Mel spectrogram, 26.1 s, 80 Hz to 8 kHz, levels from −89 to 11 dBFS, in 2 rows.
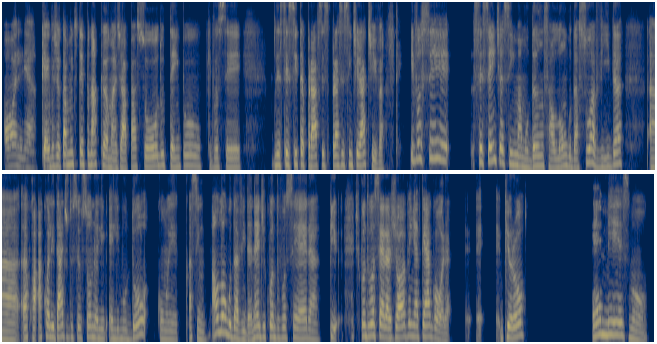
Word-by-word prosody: Olha, 160 -4 -3
porque - - +2
aí 155 - +3
você 165 - -5
já 170 - 0
tá 190 +3 +5
muito 200 +1 -3
tempo 195 -1 0
na - - +4
cama, 150 -6 0
já 140 +1 +3
passou 160 +3 0
do 185 +2 -3
tempo 165 0 -4
que - - -13
você 155 0 -3 0.6
necessita 190 +2 +1
pra 170 -1 +5
se 175 -1 -4
pra 175 +1 +3
se 190 +1 -4
sentir 185 0 +1
ativa. 150 -10 +1 0.5
E - - -1
você 290 -1 -1 0.4
você 240 - +2
sente, 250 +5 +3
assim, 200 -3 0
uma 170 -3 -1
mudança 165 +3 -2
ao 145 - 0
longo 165 +4 -3
da 140 -2 -2
sua 220 +10 +1
vida? 160 +7 -2 0.5
Ah, 150 +2 +1
a - - -5
qua 170 -2 0
a - - -1
qualidade 185 -1 +3
do 185 - -9
seu 180 +1 -2
sono 185 +1 -2
ele 160 0 -3
ele 160 0 -4
mudou 160 +9 -1 0.2
com 155 -2 -7
e 140 -2 -8 0.2
assim, 160 -5 -4
ao 245 - +3
longo 260 -6 +3
da 175 -3 +3
vida, 145 -3 -4
né, 185 +5 +3
de 185 0 -3
quando 180 -2 -2
você 175 +1 -4
era 160 -4 0 0.2
pi 340 - -2 0.3
de - - -11
quando 200 -1 +1
você 205 0 +4
era 180 -3 +7
jovem 190 +4 +4
até 190 +1 +3
agora, 165 -10 +2 0.3
eh 485 -1 -20
eh, - - -10 0.3
é. - - -7
Piorou? 195 +3 +3 1.4
É 210 +5 +2
mesmo. 215 - 0
175 Hz, 165 wpm, -25 LUFS, 155-195 Hz, 1.4 s, era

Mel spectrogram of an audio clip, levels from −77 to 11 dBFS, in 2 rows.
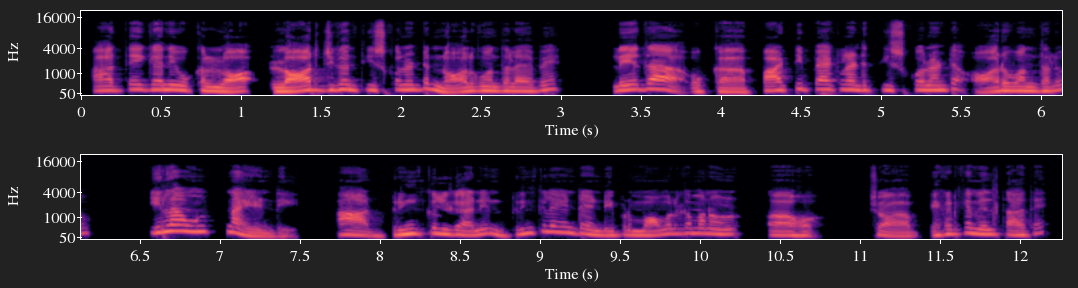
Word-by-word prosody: అదేగాని 195 +3 +1
ఒక 160 - -4
లా 125 - +5 0.3
లార్జ్ 175 +6 +6 0.2
తీసుకోవాలంటే 195 +2 -1
450 150 - 0 0.4
లేదా 200 +3 +5 0.3
ఒక 125 - -9 0.3
పార్టీ 170 +6 +3
ప్యాక్ 205 -1 +1
లాంటిది 185 -3 0
తీసుకోవాలంటే, 185 +1 0 0.2
600 155 +2 +1 0.5
ఇలా 290 +2 +5
ఉంటున్నాయండి. 130 - -1 0.4
ఆ! - - +5 0.2
డ్రింకులు 185 +3 +1
గానీ 150 +5 0 0.2
డ్రింకులు 220 +9 -3
ఏంటండి, 185 -11 -2
ఇప్పుడు 145 0 -4
మామూలుగా 190 +9 -2
మనం 195 -2 -1 0.4
ఆహ్, 135 -1 +2
హొ - - -1 0.4
షా - - -1 0.3
ఎక్కడికైనా 185 +5 -1
ఎళ్ళి 175 -1 -3
తాగితే, 145 +7 -2
180 Hz, 140 wpm, -23 LUFS, 150-195 Hz, 0.5 s, లార్జ్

